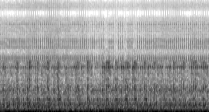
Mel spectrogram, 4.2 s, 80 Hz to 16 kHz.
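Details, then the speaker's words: Cold start at 28°F, glow plug indicator not showing: diesel starts right up but idles noisy with a steady low clatter of three or four beats a second. Glow plugs tested good by ohmmeter; owner suspects the glow plug controller capacitors. "Yeah, look at that. It started right up. It's a little noisy,"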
